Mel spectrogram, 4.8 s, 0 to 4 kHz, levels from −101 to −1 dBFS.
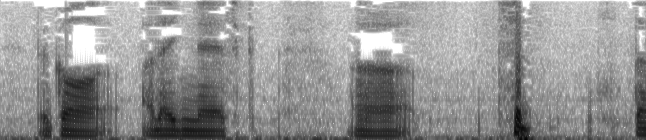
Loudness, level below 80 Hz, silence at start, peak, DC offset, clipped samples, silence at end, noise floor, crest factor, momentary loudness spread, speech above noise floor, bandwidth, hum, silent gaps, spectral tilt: -16 LUFS; -26 dBFS; 0.1 s; 0 dBFS; under 0.1%; 0.3%; 0 s; -34 dBFS; 16 dB; 13 LU; 21 dB; 4 kHz; none; none; -13 dB/octave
